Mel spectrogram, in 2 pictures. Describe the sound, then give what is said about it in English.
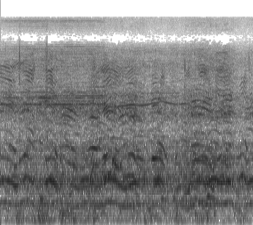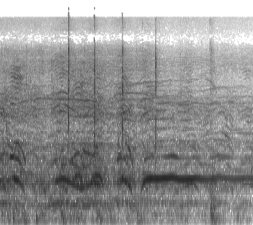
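A dense crowd surrounding Red Cross vehicles, with Hamas militants standing on top, shouts and chants continuously as three women hostages are handed over to Israeli forces; many overlapping voices at a steady loud level, with a few sharp knocks and bangs cutting through the din. “Video shows the chaotic moment when Hamas militants, who were standing on top of Red Cross vehicles surrounded by crowds, handed the three women over to Israeli forces.”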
